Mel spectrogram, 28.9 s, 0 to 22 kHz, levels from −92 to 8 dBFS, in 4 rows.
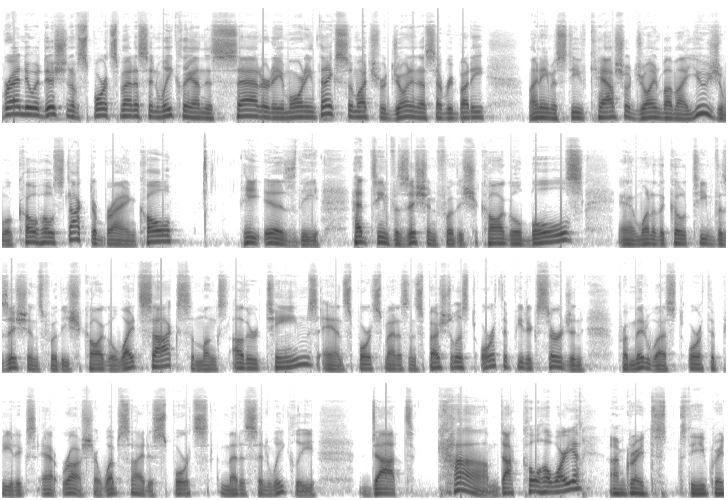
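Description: A regular ticking runs through the speech from 0.11 s to 28.80 s, roughly four clicks a second, spaced 0.249 s apart and audible only while there is signal. These are periodic USB or driver dropouts: something stalls the audio path at a fixed interval, and each time about half a millisecond of audio is skipped outright, leaving a small discontinuity in the waveform. Around a hundred of them occur across the span.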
